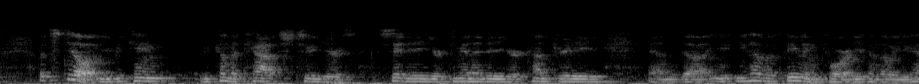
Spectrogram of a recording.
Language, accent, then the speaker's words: English; Tacoma, Washington, United States; to see bad things happen to your community, like growing up in Tacoma.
